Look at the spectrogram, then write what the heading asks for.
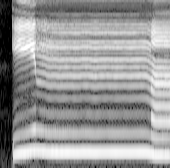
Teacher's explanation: cara membacanya dengung bunyi n-nya tahan sampai ada getaran halus ke hidung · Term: ghunah musyaddadah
